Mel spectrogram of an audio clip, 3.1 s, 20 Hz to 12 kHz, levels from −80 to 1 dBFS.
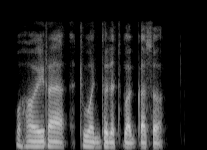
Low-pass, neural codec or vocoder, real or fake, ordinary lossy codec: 7.2 kHz; codec, 16 kHz, 2 kbps, FunCodec, trained on Chinese and English, 25 frames a second; fake; AAC, 48 kbps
